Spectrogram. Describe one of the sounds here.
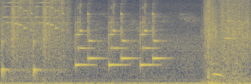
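Bright chimes ring out in quick short notes.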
